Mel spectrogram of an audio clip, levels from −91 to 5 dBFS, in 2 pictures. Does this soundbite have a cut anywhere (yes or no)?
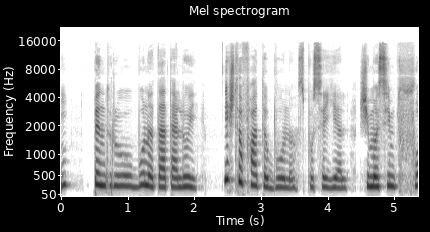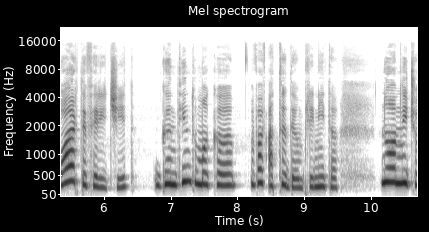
yes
